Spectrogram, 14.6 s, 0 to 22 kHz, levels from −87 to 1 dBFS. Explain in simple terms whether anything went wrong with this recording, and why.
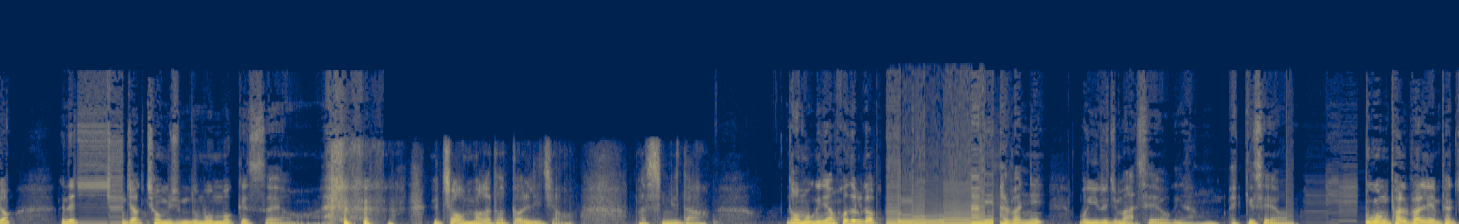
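Three stretches sound robotic: 0.79 to 1.23 s, 8.77 to 10.0 s, and 12.8 to 13.67 s. This is robotic sound from repeated short buffers. The speech becomes a stiff, metallic buzz near 94 Hz. New audio likely arrived too late, so a tiny slice, about 11 ms, was replayed in its place.

From 3.32 to 7.21 s there is a call bitrate drop. The connection forced the encoder to save data. It coded the speech more crudely and cut everything above 8 kHz, so the voice turns muffled and rough until about 7.2 s.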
